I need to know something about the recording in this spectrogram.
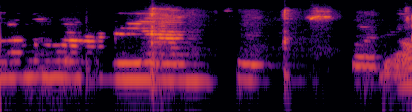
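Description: Children's voices speaking over one another on a video call.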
